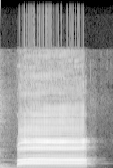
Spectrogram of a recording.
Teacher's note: 1 الف کی لمٹ اتنی ہوتی ہے جیسے کہ آپ مٹھی بند کریں اور مٹھی کھولیں، یعنی مٹھی بند کرنے میں اور مٹھی کھولنے میں کتنا ٹائم لگتا ہے، اتنا ٹائم 1 الف کا ٹائم ہوتا ہے۔ تو آپ کو با جو ہے 1 الف کے ٹائم کے برابر کھینچنا ہے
